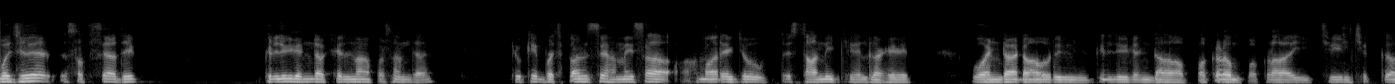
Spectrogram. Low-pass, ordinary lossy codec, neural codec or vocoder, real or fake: 7.2 kHz; MP3, 48 kbps; codec, 24 kHz, 1.5 kbps, HILCodec; fake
